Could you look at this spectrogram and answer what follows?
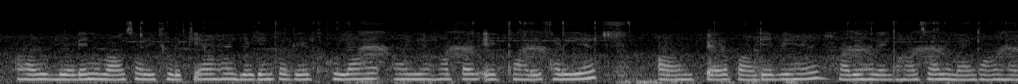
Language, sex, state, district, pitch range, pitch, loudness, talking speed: Hindi, female, Bihar, Kishanganj, 225-240 Hz, 235 Hz, -27 LUFS, 175 wpm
